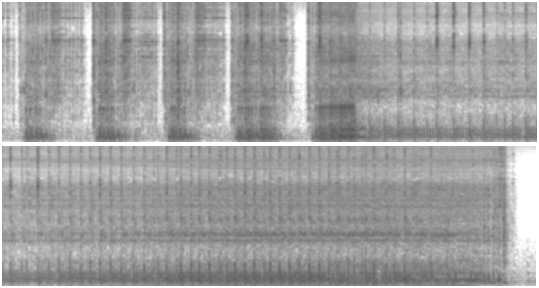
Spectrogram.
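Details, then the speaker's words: Ryobi two-stroke string trimmer, unused for a long time, test start with no fuel in the tank and fuel filter disintegrated: ragged pull-start bursts, buzzy run about seven seconds, then dies; likely running on leftover fuel in the carb. "Well, that was a bit of a surprise. I didn't expect to have it run for quite so long. Now, more than likely, there must have been some leftover fuel inside the carb that the engine was probably running on."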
